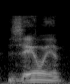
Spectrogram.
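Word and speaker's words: Xalient: I hope I say this right. Zalient? – Zalient, yes. – Pretty good there. Starts with an X.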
